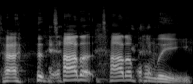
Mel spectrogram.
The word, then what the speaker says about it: Tadepalli: Wherever you're doing right now, I need some super claps for Super Dinesh Tadepalli. Did I say it right? Not bad, right? Not bad. Tadepalli.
